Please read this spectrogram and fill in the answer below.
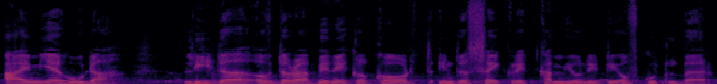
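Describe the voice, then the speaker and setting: An actor playing a dignified medieval rabbi in a video game, speaking in a formal, deliberate and measured way. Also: male voice, on the high side, fairly bright tone. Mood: calm, courteous. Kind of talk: video game dialogue acting.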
